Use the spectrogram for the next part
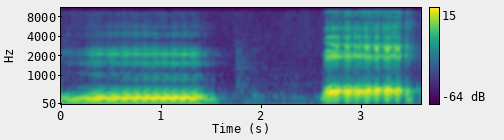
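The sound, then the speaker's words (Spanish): A long, low cow moo rings out, followed after a brief pause by a shorter, wavering sheep bleat. Both animal calls are loud and clear, with no talking. “pues qué balido de ovejas y bramido de vacas es este que yo oigo con mis oídos.”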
